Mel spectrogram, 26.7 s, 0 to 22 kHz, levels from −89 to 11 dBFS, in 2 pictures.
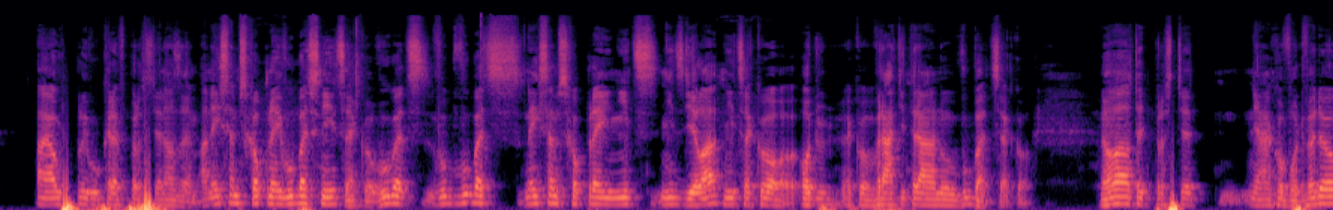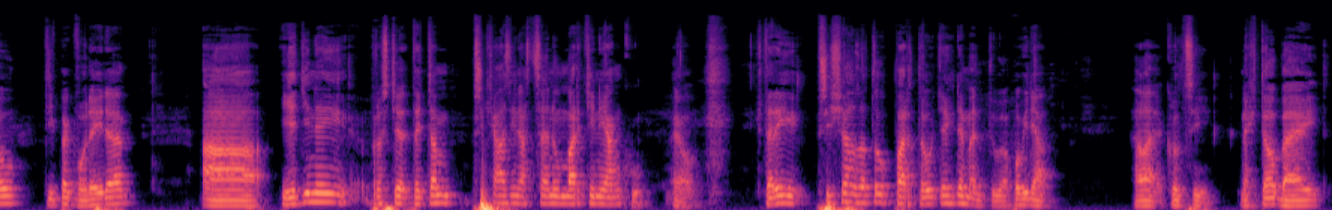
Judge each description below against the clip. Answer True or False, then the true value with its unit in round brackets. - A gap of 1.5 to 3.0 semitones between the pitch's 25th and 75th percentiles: False (4.5 semitones)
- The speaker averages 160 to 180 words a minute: False (140 wpm)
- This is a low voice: True (120 Hz)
